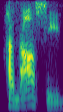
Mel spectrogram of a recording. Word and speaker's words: HaNasi: And you can do your own research on this, and I'll spell it for you if you care to. It's H-A space N-A-S-I hyphen T-H-E space Prince. Hanasi the Prince.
